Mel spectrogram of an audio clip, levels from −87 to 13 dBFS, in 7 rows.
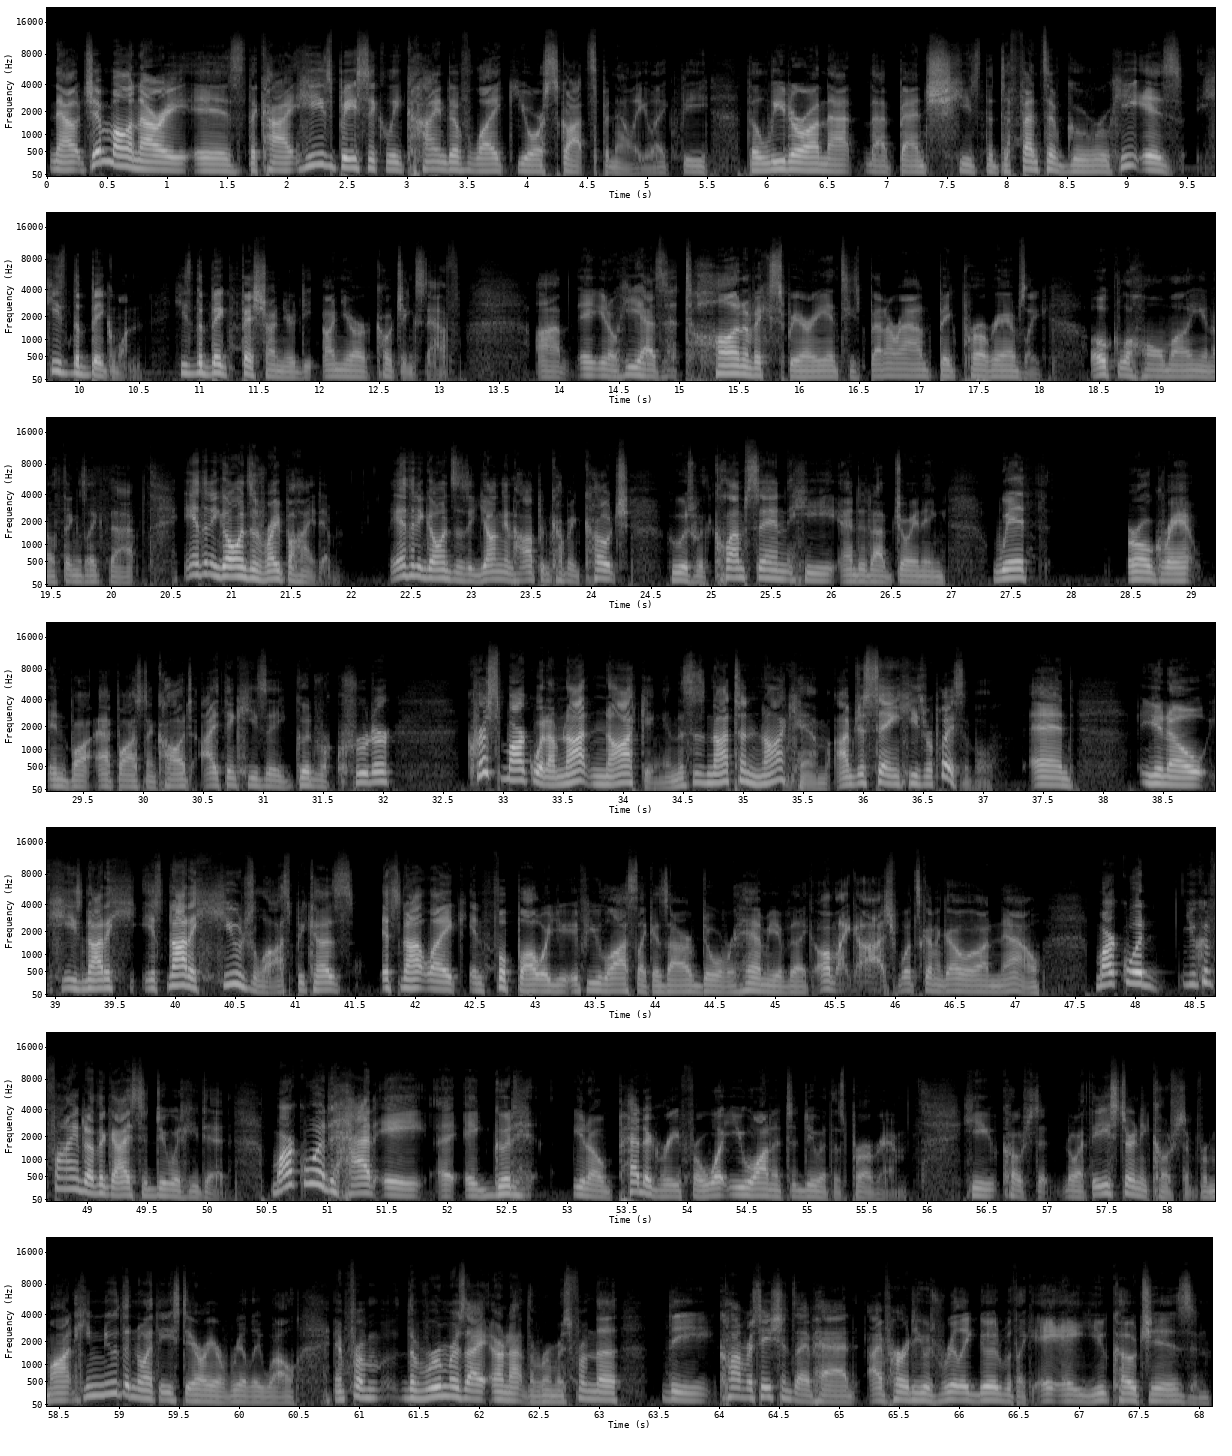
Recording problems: muffled; slightly; fading above 4 kHz

